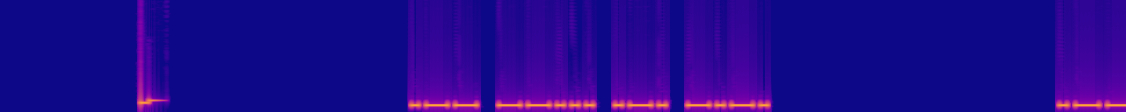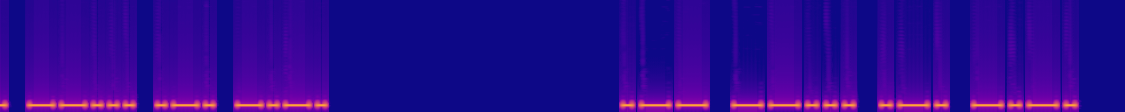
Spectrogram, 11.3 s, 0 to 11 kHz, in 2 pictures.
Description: Morse code, heard as a keyed tone, about 28 wpm, 700 Hz. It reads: W7RC W7RC W7RC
